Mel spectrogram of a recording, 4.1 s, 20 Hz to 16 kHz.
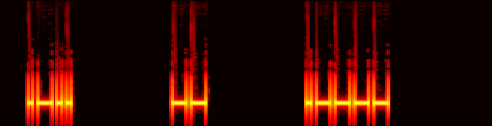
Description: Morse code, heard as a keyed tone, about 30 wpm, spaced as for 9 wpm, 700 Hz. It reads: LM1
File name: Lesson 18e - Letter m - Three Characters 30wpm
